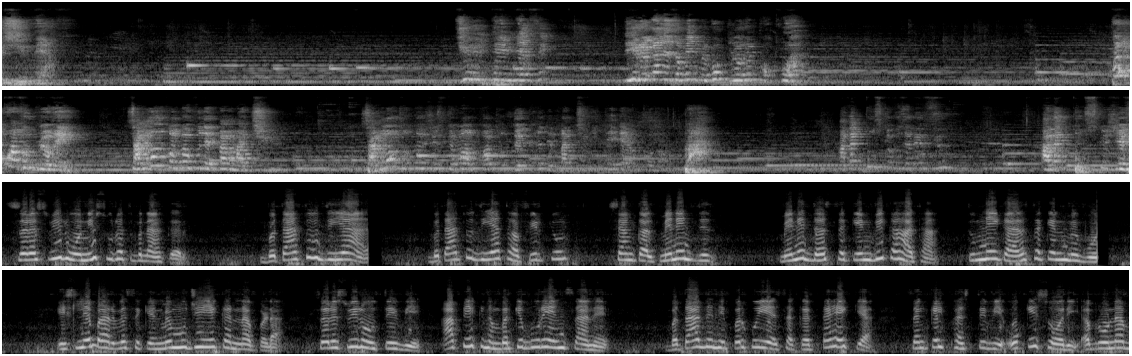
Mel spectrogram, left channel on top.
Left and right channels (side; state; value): both; different; correlation 0.00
